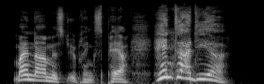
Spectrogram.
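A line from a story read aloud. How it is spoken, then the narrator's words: Young woman shrieking. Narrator (German): kreischte die junge Frau, deren Name Andromeda war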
